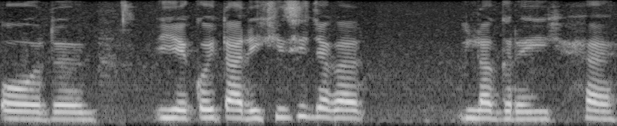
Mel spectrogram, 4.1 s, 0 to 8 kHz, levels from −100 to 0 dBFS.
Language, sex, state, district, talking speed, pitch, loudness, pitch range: Urdu, female, Andhra Pradesh, Anantapur, 130 wpm, 190 Hz, -20 LUFS, 175-200 Hz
